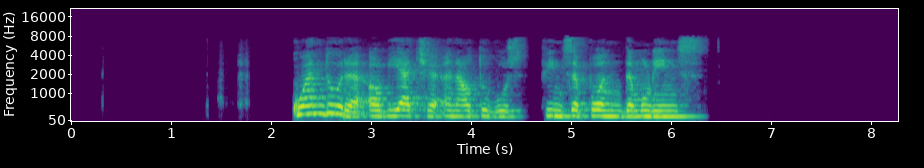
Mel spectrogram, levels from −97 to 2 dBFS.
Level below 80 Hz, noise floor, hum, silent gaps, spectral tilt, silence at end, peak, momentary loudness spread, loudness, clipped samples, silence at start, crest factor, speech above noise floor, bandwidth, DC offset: -60 dBFS; under -90 dBFS; none; 4.59-4.69 s; -7 dB/octave; 2 s; -2 dBFS; 9 LU; -15 LUFS; under 0.1%; 2.2 s; 16 dB; over 75 dB; 7.6 kHz; under 0.1%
